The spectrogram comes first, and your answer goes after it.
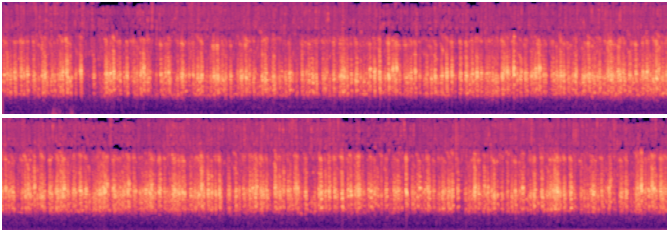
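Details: Spring chorus of many wood frogs at a pond, where they come each year to court and breed; a nonstop mass of chuckling, quacking croaks, with a faint low hum appearing near the end.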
